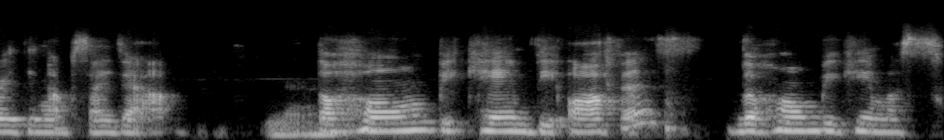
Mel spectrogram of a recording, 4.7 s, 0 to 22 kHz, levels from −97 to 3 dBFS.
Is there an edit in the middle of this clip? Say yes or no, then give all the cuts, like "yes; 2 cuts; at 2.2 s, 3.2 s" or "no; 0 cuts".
no; 0 cuts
